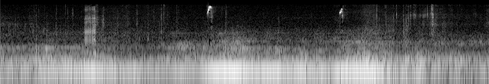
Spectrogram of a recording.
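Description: A low steady hum fades in and out, with two very short high chirps and a few small clicks over it.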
